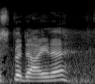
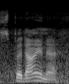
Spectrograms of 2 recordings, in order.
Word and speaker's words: Spadina: to spell that word, people started pronouncing it differently, and now the common pronunciation of the word is just Spadina. But if you go to that museum, I believe they still use the original pronunciation, Spadina.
